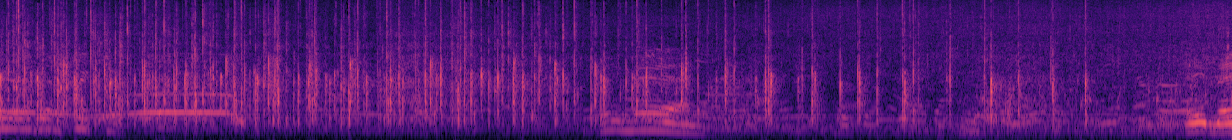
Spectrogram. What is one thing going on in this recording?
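A crowd claps outdoors.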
